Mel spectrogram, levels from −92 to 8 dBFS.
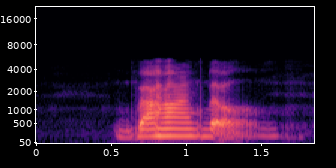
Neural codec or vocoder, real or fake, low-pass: autoencoder, 44.1 kHz, a latent of 192 numbers a frame, MeloTTS; fake; 5.4 kHz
